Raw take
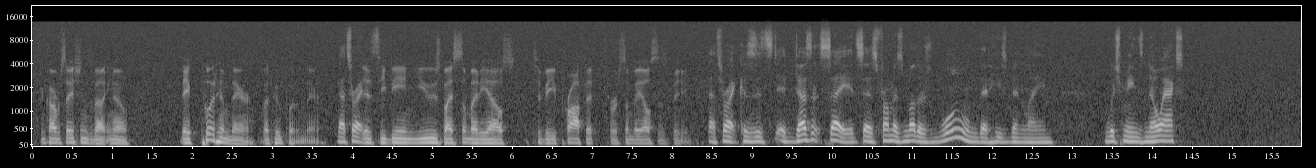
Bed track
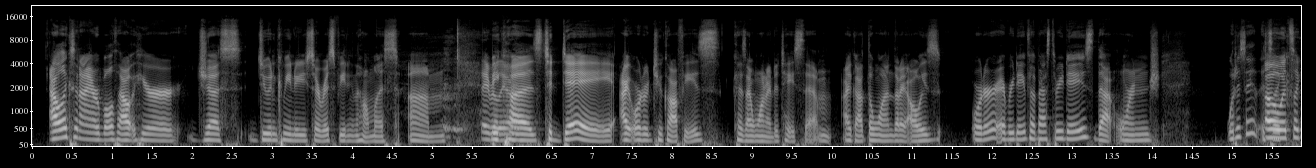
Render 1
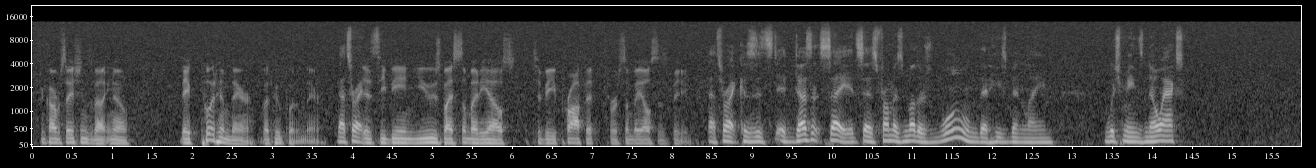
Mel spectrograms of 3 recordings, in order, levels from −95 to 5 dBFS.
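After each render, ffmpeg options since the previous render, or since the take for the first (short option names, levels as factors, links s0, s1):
-af "afftdn=nr=7:nf=-46"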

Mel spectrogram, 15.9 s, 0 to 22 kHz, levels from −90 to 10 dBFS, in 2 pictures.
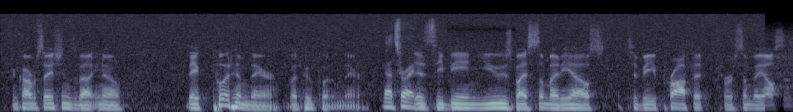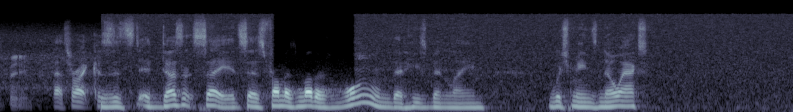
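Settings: -filter_complex "[0:a]asettb=1/sr,asplit=3[s0][s1][s2];[s0]atrim=end=4.464[s3];[s1]atrim=start=4.46:end=5.16,asetpts=PTS-STARTPTS,afade=t=in:d=0.004:c=qsin,afade=t=out:st=0.696:d=0.004:c=qsin,equalizer=f=8400:w=6:g=-10.5[s4];[s2]atrim=start=5.156[s5];[s3][s4]acrossfade=d=0.004:c1=hsin:c2=qsin[s6];[s6][s5]acrossfade=d=0.004:c1=qsin:c2=hsin,asettb=1/sr,asplit=3[s7][s8][s9];[s7]atrim=end=7.644[s10];[s8]atrim=start=7.64:end=8.94,asetpts=PTS-STARTPTS,afade=t=in:d=0.004:c=qsin,afade=t=out:st=1.296:d=0.004:c=qsin,highpass=370,equalizer=f=450:t=q:w=4:g=-8,equalizer=f=790:t=q:w=4:g=10,equalizer=f=1600:t=q:w=4:g=4,equalizer=f=3100:t=q:w=4:g=7,equalizer=f=4600:t=q:w=4:g=-5,lowpass=f=6700:w=0.5412,lowpass=f=6700:w=1.3066[s11];[s9]atrim=start=8.936[s12];[s10][s11]acrossfade=d=0.004:c1=hsin:c2=qsin[s13];[s13][s12]acrossfade=d=0.004:c1=qsin:c2=hsin,asplit=3[s14][s15][s16];[s14]afade=t=out:st=10.65:d=0.02[s17];[s15]lowpass=f=690:t=q:w=5.4,afade=t=in:st=10.65:d=0.02,afade=t=out:st=11.46:d=0.02[s18];[s16]afade=t=in:st=11.46:d=0.02[s19];[s17][s18][s19]amix=inputs=3:normalize=0"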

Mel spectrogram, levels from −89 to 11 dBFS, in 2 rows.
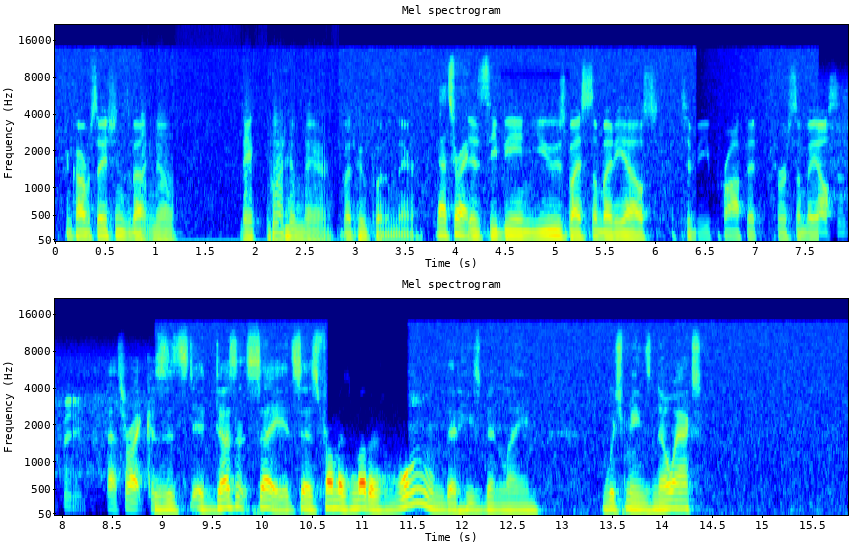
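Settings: -filter_complex "[0:a]asettb=1/sr,asplit=3[s0][s1][s2];[s0]atrim=end=0.874[s3];[s1]atrim=start=0.87:end=2.85,asetpts=PTS-STARTPTS,afade=t=in:d=0.004:c=qsin,afade=t=out:st=1.976:d=0.004:c=qsin,aeval=exprs='max(val(0),0)':c=same[s4];[s2]atrim=start=2.846[s5];[s3][s4]acrossfade=d=0.004:c1=hsin:c2=qsin[s6];[s6][s5]acrossfade=d=0.004:c1=qsin:c2=hsin,asplit=2[s7][s8];[s7]atrim=end=6.42,asetpts=PTS-STARTPTS,afade=t=out:st=6.416:d=0.004:c=hsin:silence=0.0707946[s9];[s8]atrim=start=6.42,asetpts=PTS-STARTPTS,afade=t=in:d=0.92:silence=0.0707946[s10];[s9][s10]concat=n=2:v=0:a=1"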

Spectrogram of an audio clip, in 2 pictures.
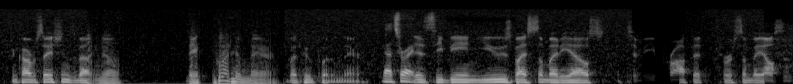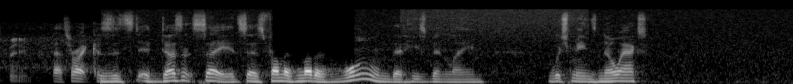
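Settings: -filter_complex "[0:a]asettb=1/sr,asplit=3[s0][s1][s2];[s0]atrim=end=6.324[s3];[s1]atrim=start=6.32:end=6.8,asetpts=PTS-STARTPTS,afade=t=in:d=0.004:c=qsin,afade=t=out:st=0.476:d=0.004:c=qsin,highpass=620,lowpass=4000[s4];[s2]atrim=start=6.796[s5];[s3][s4]acrossfade=d=0.004:c1=hsin:c2=qsin[s6];[s6][s5]acrossfade=d=0.004:c1=qsin:c2=hsin,asettb=1/sr,asplit=3[s7][s8][s9];[s7]atrim=end=11.934[s10];[s8]atrim=start=11.93:end=13.82,asetpts=PTS-STARTPTS,afade=t=in:d=0.004:c=qsin,afade=t=out:st=1.886:d=0.004:c=qsin,bass=f=250:g=-5,treble=f=4000:g=8[s11];[s9]atrim=start=13.816[s12];[s10][s11]acrossfade=d=0.004:c1=hsin:c2=qsin[s13];[s13][s12]acrossfade=d=0.004:c1=qsin:c2=hsin"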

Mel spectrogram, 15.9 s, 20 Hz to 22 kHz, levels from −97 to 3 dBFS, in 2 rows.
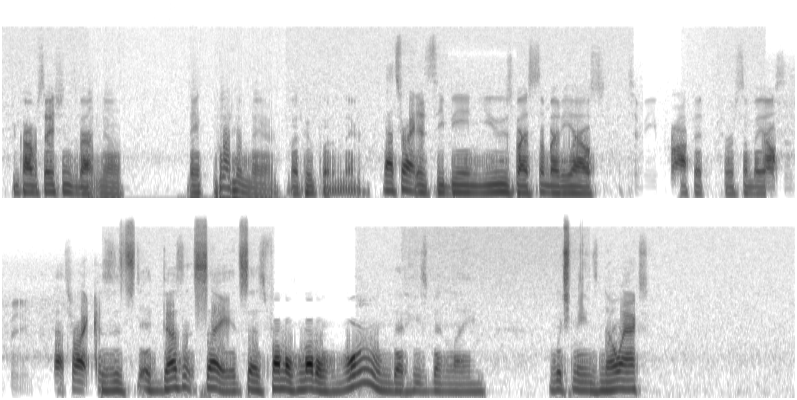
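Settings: -af "afwtdn=0.02,equalizer=f=760:t=o:w=0.67:g=9"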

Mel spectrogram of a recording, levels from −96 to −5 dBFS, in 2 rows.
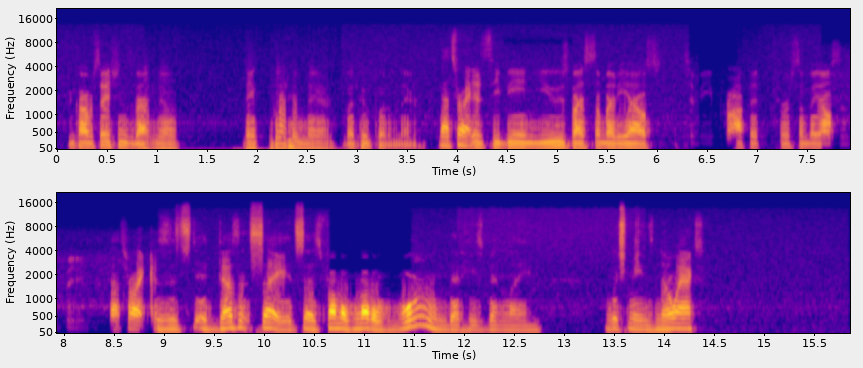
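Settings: -af "highshelf=f=11000:g=-10,aecho=1:1:5.3:0.33"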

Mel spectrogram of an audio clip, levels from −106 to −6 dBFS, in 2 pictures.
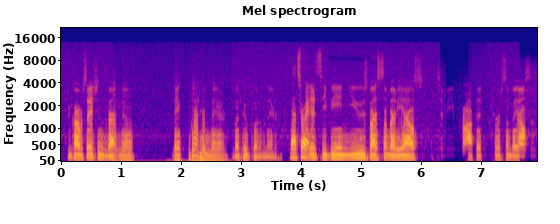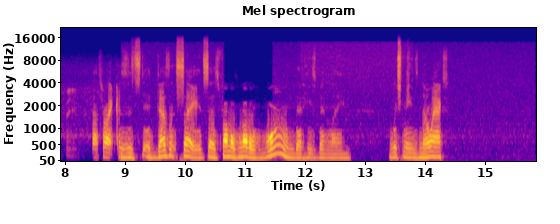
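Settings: -af anull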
